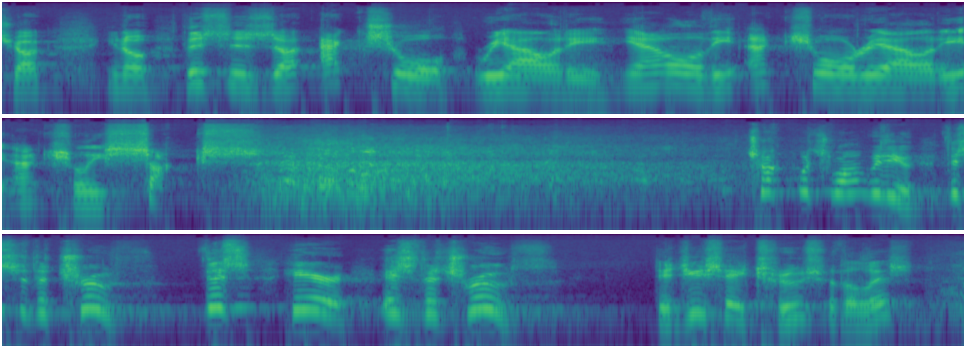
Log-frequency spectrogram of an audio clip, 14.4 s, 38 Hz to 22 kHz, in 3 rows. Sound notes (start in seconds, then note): 6.0 audience laughs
